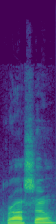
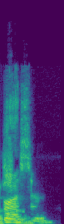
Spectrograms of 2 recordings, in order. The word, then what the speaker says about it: Grasso: Grao. Grao. Grao.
